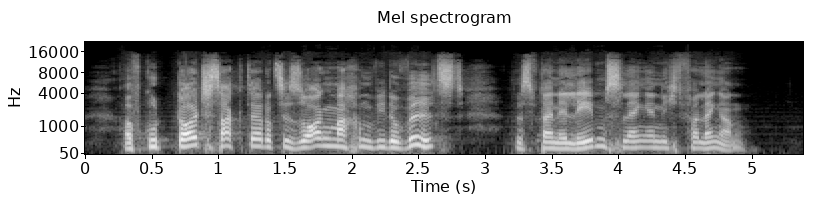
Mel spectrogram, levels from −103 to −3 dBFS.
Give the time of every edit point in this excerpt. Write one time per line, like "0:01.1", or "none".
0:01.4
0:03.4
